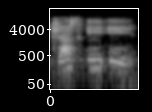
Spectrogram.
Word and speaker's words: Jesse: Jesse is pronounced Jess-E-E with the stress on the first syllable.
